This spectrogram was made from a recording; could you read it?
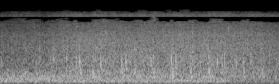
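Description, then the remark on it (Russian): Heavy rain pours down in a steady, dense hiss, with countless drops pattering on a surface. The downpour stays loud and unbroken throughout, with no voices. “Налетели тучи, разорвалось небо грозой и хлынул ливень.”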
